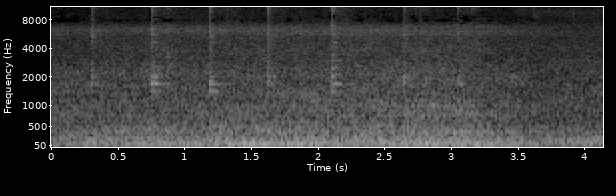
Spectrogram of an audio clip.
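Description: Sharp clicks, roughly two a second at fairly even spacing, over a steady low rumble.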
